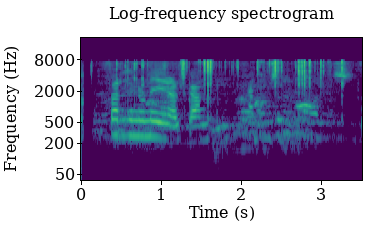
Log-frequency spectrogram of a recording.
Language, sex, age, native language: Icelandic, female, 10, Icelandic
